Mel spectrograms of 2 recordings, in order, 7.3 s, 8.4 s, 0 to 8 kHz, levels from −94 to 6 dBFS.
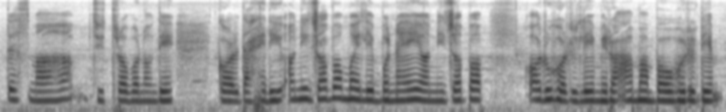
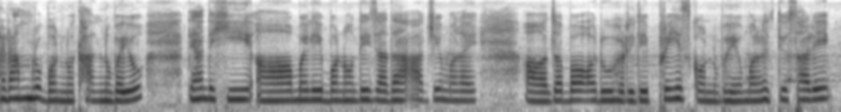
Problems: constant background noise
